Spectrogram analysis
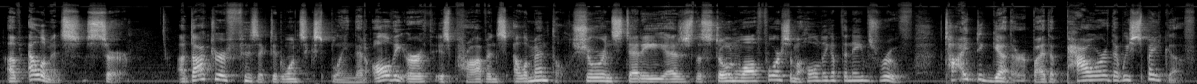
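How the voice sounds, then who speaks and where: Man acting a forceful, pompous Shakespearean knight. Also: on the high side. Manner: declamatory, pompous, emphatic. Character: blustering, hot-tempered, pompous Shakespearean knight. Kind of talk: mock-Shakespearean dramatic recitation.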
